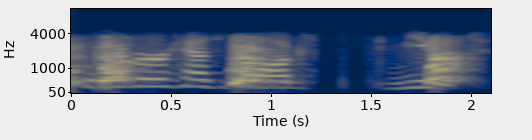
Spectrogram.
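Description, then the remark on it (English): A dog barks three times in quick succession, moderately loud, with short pauses between the tonal, slightly yelping barks and no talking over them. “Whoever has dogs, mute.”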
